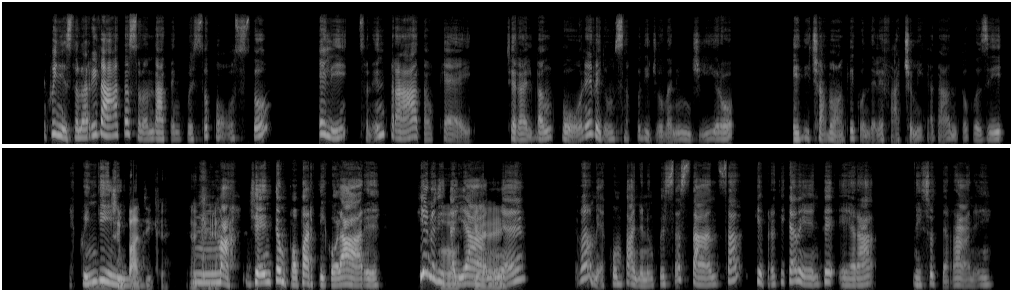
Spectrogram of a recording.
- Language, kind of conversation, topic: Italian, podcast, Qual è stato il tuo primo viaggio da solo?
- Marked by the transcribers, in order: laughing while speaking: "okay"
